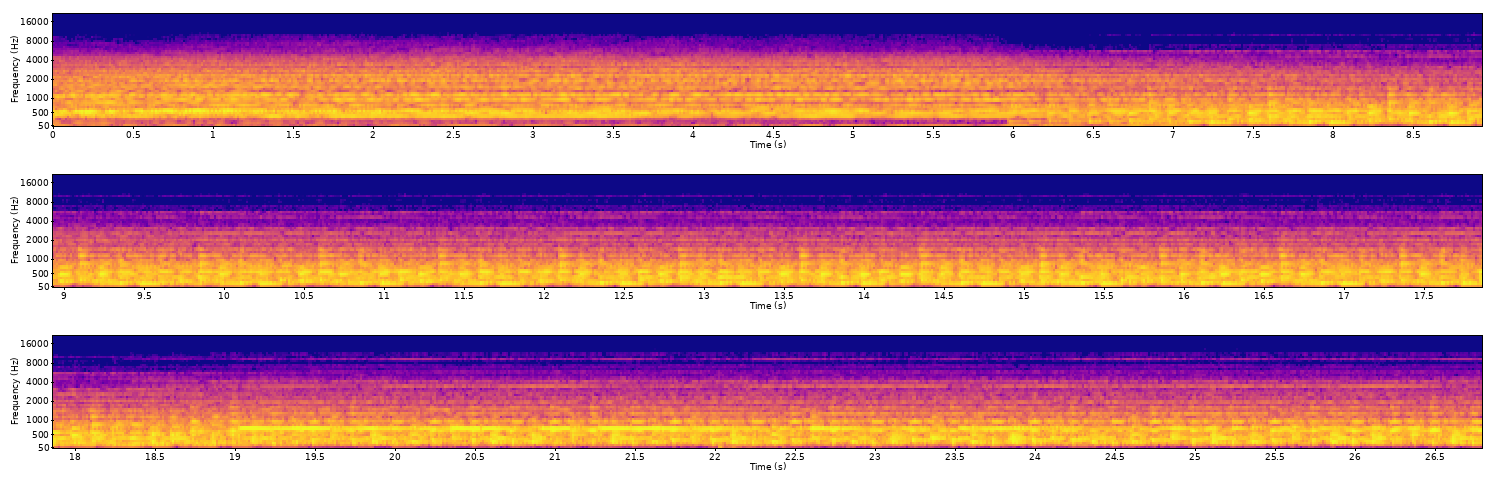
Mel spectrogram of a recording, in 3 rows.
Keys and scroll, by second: 0.2 x, 2.7 x, 4.0 n, 6.0 z, 7.2 n.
